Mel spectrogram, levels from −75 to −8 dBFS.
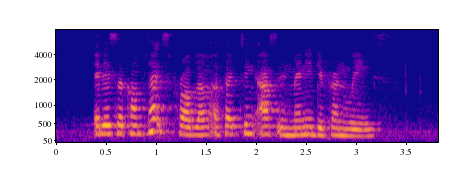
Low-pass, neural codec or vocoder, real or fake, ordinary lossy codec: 7.2 kHz; none; real; none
